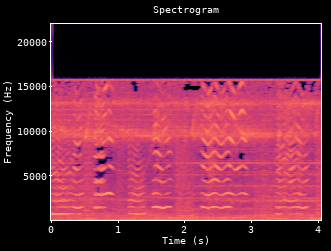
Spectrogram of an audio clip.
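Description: Dense, layered experimental electronic music. Short warbling, wavering high tones recur about once or twice a second over a thick low rumble.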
